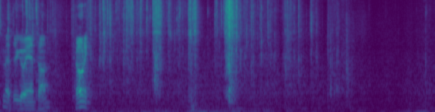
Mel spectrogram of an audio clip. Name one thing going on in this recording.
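Card packs crinkle and rustle as they are torn open.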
